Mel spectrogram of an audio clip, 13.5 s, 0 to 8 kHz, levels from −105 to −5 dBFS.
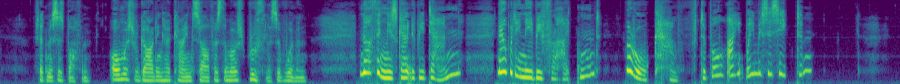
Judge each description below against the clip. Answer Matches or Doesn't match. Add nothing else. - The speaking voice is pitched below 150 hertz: Doesn't match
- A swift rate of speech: Doesn't match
